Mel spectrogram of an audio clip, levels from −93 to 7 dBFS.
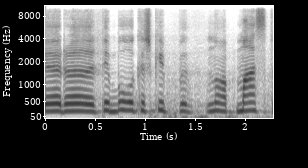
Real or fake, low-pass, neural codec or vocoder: fake; 9.9 kHz; codec, 16 kHz in and 24 kHz out, 0.9 kbps, LongCat-Audio-Codec, four codebook decoder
